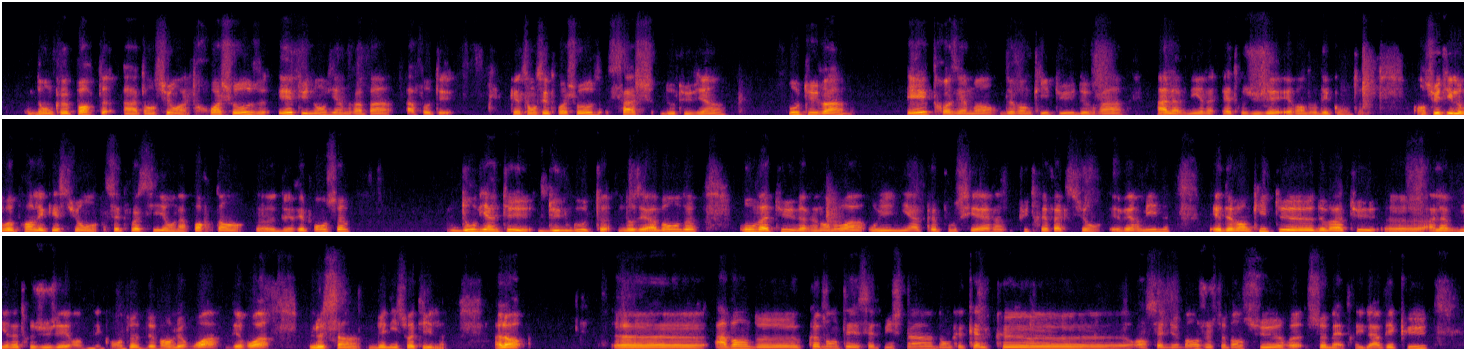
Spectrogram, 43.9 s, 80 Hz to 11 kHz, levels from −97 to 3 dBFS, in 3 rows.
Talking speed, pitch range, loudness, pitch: 150 wpm, 130-180 Hz, -25 LUFS, 150 Hz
